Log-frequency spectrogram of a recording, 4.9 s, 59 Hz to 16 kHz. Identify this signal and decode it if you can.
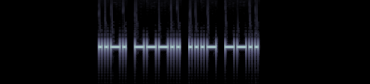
Morse code, heard as a keyed tone, about 32 wpm, 700 Hz. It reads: F8VZ
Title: DXCC-100 Call Signs - 4 Characters - 30wpm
